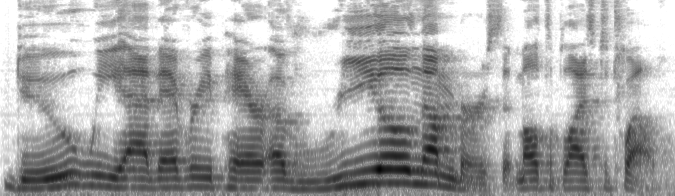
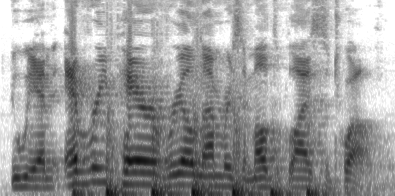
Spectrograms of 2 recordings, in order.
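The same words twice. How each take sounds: First: It is said more slowly. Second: It is said at a normal pace.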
